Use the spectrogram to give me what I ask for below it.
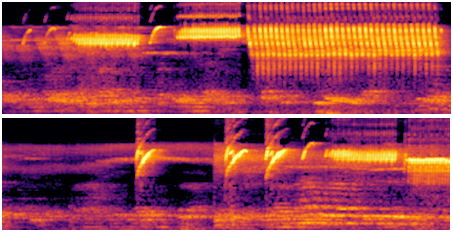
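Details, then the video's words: Excited canary singing to encourage females to mate and nest: sweeping whistles and sustained buzzy notes, a loud rapid rattle-like trill, a pause, then scattered rising whistles and more buzzy phrases. "تغريد كناري هائج لتحفيز الاناث على التزاوح وبناء العش"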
